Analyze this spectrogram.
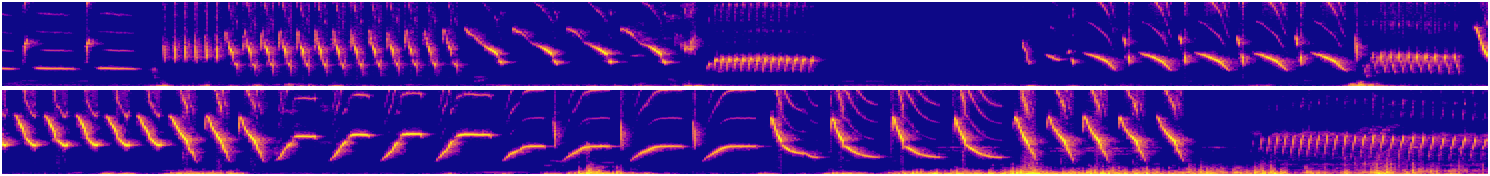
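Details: Canary singing continuously to lure and train young canaries: rapid repeated trills, series of downward-slurred chirps, brief nasal rolls, a short pause, then more sweeping chirps, with some rustling noise late on.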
